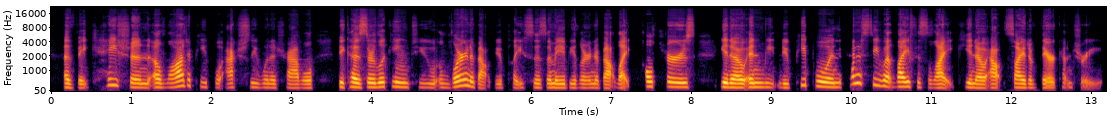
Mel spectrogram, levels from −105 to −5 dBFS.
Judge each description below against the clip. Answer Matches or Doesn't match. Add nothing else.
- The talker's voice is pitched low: Doesn't match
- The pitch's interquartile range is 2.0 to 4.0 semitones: Matches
